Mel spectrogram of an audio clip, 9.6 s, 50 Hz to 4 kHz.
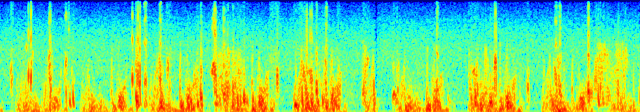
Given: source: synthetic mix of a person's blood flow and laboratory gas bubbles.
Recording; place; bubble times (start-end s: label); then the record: Doppler ultrasound of blood flow; precordium
0.16-0.23 s: bubbles
0.37-0.53 s: bubbles
0.73-0.82 s: bubbles
0.97-1.15 s: bubbles
1.97-2.25 s: bubbles
2.38-2.61 s: bubbles
2.93-3.08 s: bubbles
3.17-3.77 s: bubbles
4.06-4.22 s: bubbles
4.40-4.96 s: bubbles
5.06-5.13 s: bubbles
5.44-5.58 s: bubbles
5.89-6.01 s: bubbles
6.55-6.62 s: bubbles
7.04-7.50 s: bubbles
7.90-7.97 s: bubbles
8.31-8.50 s: bubbles
8.80-9.44 s: bubbles
From the record:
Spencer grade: 3 (all of the cardiac periods contain showers or single bubble signals, but not dominating or overriding the cardiac motion signals); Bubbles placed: only in the low amplitude regions of the cardiac cycle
